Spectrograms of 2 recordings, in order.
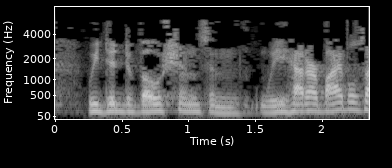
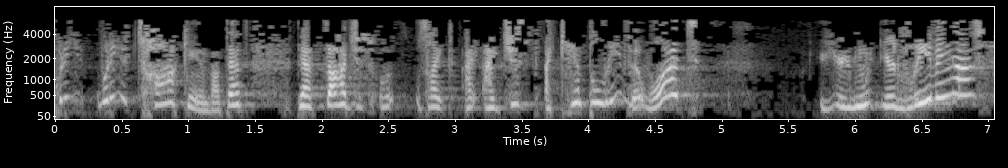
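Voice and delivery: put-on high, stammering cry of a hurt child; stunned disbelief; 10 semitones higher, 5 dB louder than usual. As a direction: stumble over the words as the shock hits. Retells disbelief at father leaving.

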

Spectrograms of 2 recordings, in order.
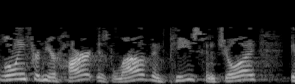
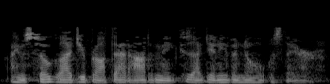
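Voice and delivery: soft grateful prayer; 10 semitones lower, 9 dB quieter than usual. Pretend. Voicing a grateful believer.

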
